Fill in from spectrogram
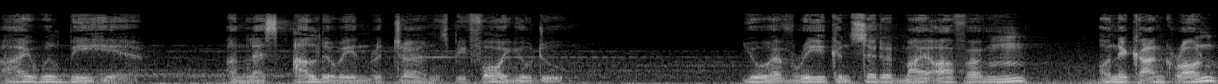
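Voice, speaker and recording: In a put-on character voice with a fairly low pitch, a man speaks at a very slow pace with long, frequent pauses over clear background noise. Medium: video game. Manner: slow, formal, proud.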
